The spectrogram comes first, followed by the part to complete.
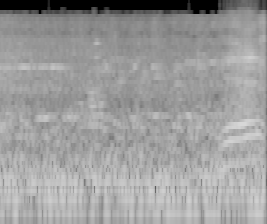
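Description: Busy street noise: a steady, loud rumble of road traffic with background chatter.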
